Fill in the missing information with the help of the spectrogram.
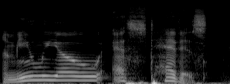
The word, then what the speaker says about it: Emilio Estevez: Am I saying his name wrong? Emilio Estevez. Oh, yeah, I'm right.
